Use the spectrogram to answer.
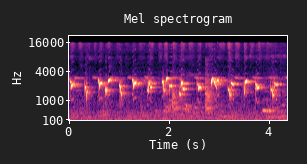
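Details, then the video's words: Energetic sooty-headed bulbul song used as a lure to stir up other bulbuls, brisk series of bright, downslurred chirps in steady quick succession, some doubled notes, with faint soft rustling underneath. "semua burung trucuk di buat emosi dengan suara pancingan trucukan gacor ini"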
